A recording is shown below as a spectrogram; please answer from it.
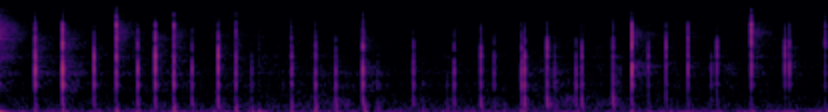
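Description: Long acrylic nails scratch the bristles and back of a hand-sized black plastic paddle hairbrush held close to the face. About thirty quick, dry, bright clicks and scratches follow one another, each stopping instantly with no ring. The overall sound is quiet and has little low end.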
